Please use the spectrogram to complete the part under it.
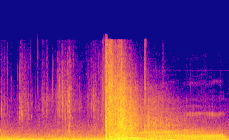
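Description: A gunshot bangs once.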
